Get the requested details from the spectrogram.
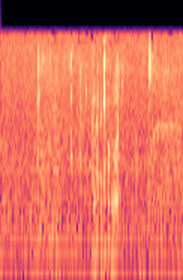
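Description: Someone takes a quick sip of a drink, with a few soft wet mouth clicks and a faint swallow against quiet background, no talking.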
